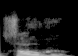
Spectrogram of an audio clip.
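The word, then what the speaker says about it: सौः: If you want to spell it in English, S-A-U-H, Sauhu.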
